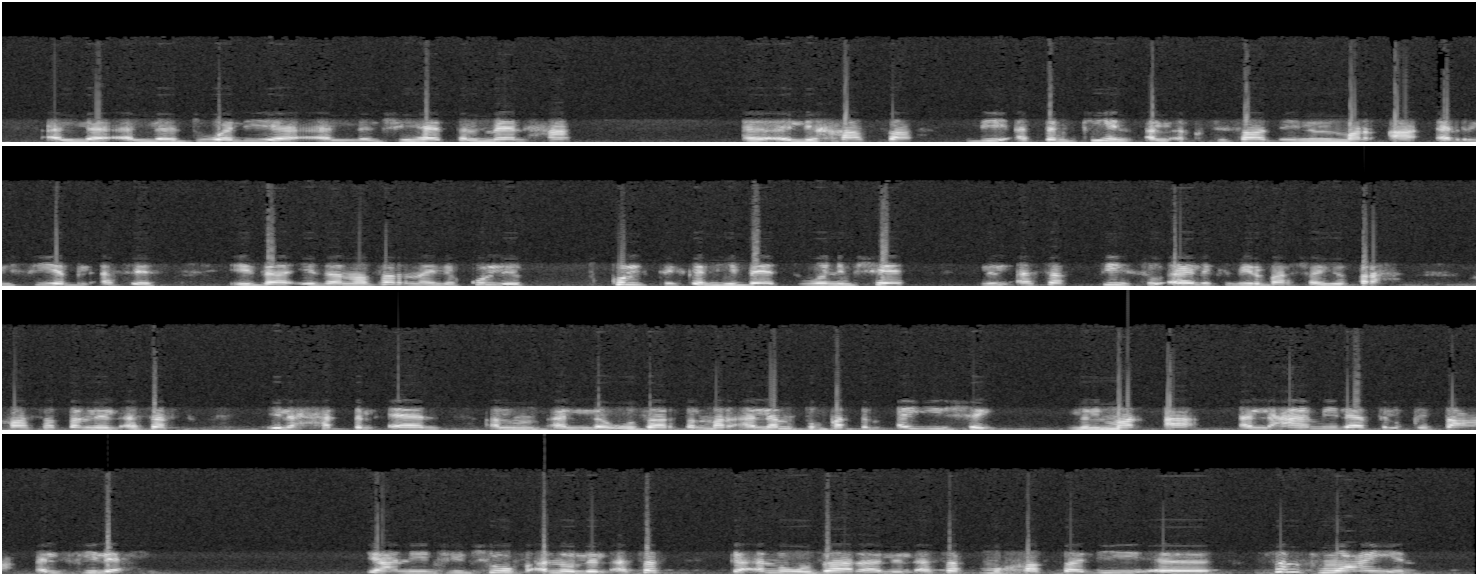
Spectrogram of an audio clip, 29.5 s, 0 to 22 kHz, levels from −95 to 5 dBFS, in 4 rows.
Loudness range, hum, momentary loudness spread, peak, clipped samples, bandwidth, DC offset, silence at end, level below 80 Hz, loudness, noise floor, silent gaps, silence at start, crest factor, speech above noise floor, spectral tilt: 2 LU; none; 8 LU; 0 dBFS; under 0.1%; 15.5 kHz; under 0.1%; 0.3 s; -60 dBFS; -15 LUFS; -59 dBFS; none; 0.25 s; 16 dB; 44 dB; -5 dB/octave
